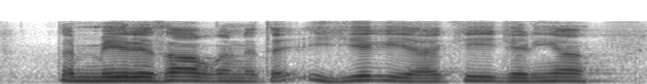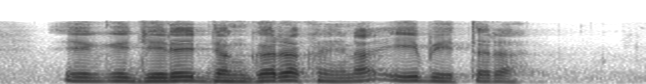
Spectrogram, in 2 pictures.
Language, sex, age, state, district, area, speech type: Dogri, male, 45-60, Jammu and Kashmir, Jammu, rural, spontaneous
